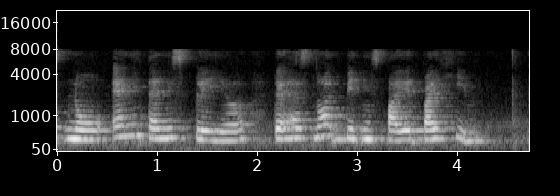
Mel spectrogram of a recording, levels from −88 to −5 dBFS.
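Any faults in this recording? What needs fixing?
No faults detected; nothing to fix.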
